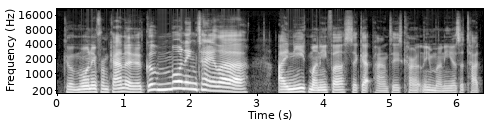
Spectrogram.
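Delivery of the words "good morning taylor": sing-song greeting. Real, not acted. Greeting a chatter.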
